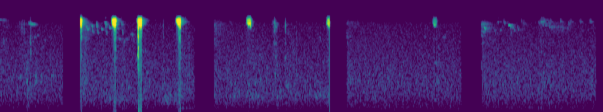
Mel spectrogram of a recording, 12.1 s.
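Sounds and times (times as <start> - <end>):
songbird chirping: 0.0 - 3.8, 8.1 - 12.0.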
